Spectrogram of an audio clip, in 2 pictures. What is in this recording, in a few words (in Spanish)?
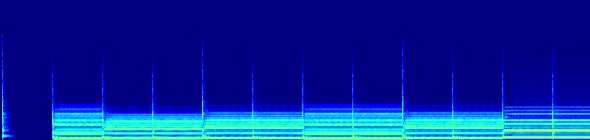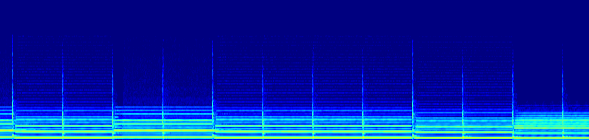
clarinete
